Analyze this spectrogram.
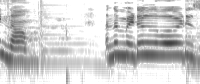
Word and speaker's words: नाम: And the second word is naam. There are no much difference in between both, but a little difference is that you say in English name and we say in Hindi naam.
